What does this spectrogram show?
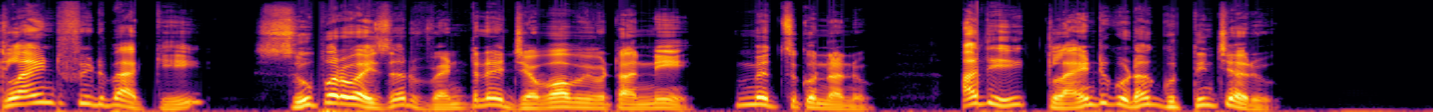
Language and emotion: Telugu, happy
